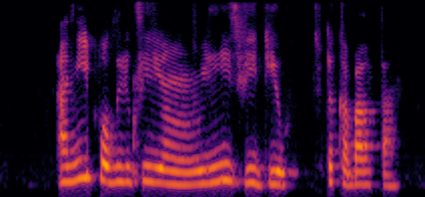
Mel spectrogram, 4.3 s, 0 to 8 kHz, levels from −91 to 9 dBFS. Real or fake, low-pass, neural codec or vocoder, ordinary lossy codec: fake; none; codec, 16 kHz, 2 kbps, X-Codec, HuBERT features, trained on general audio; none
